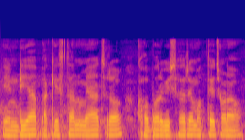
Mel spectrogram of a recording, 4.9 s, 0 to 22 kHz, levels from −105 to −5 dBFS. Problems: none marked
